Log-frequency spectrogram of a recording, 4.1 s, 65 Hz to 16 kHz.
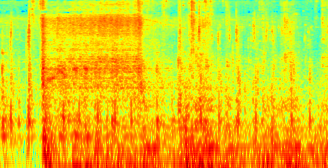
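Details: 1995 Ford Ranger truck, carbureted, morning cold start with the gas pedal pumped: the starter spins the engine in an even rhythmic churn for several seconds but it never catches. Owner thinks the engine was dry and needed gas; cranks, no start.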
